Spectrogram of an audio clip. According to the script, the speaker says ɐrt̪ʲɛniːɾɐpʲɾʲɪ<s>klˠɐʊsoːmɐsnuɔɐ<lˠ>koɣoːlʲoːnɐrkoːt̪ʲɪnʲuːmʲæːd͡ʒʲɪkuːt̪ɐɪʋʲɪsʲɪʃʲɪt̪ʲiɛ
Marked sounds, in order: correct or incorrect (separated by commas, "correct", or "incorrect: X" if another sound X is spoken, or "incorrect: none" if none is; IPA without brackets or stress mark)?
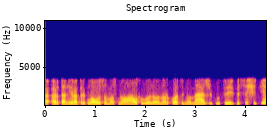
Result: incorrect: none, correct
